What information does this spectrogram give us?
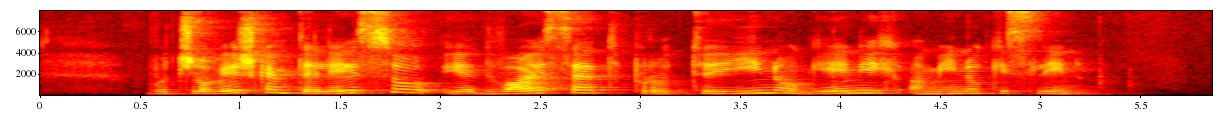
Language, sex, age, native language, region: Slovenian, female, 30-49, Slovenian, Drava region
